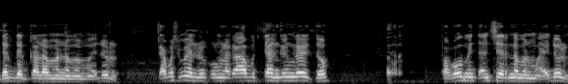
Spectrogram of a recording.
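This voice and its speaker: A man with a fairly high pitch and a dark, mellow tone speaks in a strong Eastern Visayas accent. His pace is very fast, broken by long, frequent pauses. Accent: Waray accent in Tagalog, strong. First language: Waray (speaking Tagalog). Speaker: food vlogger. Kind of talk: mukbang vlog chat. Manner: halting, many fillers.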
